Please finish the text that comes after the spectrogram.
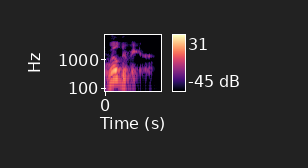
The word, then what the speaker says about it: Wyldrvir: tabletop rpg that's being developed called world of wildervier and it's spelled w-y-l-d-r-v-i-r you can find that on twitter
